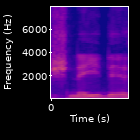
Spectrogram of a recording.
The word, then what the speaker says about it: Schneider: Se escreve Schneider, se fala Schneider.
